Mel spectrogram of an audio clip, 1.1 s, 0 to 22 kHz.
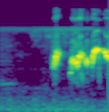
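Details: Brief burst from a red-whiskered bulbul trained in the '89 xoắn tít' style: a clear whistled opening note followed by a rapid, twisting run of louder warbling whistles, cut off mid-phrase.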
